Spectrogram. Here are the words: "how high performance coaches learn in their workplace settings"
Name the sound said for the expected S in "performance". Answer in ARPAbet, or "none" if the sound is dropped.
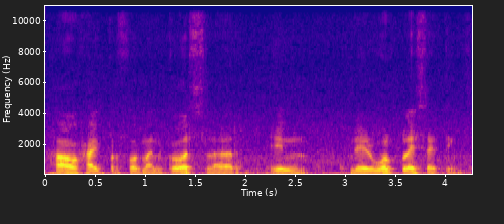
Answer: none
